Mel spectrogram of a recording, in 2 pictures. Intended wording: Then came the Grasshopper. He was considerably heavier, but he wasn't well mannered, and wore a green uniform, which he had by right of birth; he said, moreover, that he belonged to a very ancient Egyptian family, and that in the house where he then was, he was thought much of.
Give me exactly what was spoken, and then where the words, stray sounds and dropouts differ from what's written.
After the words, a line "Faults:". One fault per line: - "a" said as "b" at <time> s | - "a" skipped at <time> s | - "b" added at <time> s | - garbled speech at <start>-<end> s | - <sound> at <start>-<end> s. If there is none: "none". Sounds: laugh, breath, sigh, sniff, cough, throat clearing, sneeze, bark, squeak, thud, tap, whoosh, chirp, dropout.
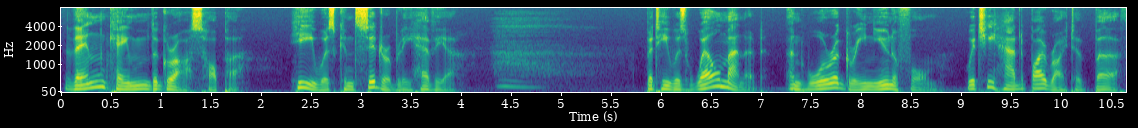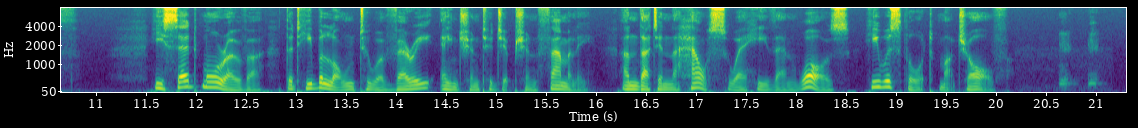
Then came the Grasshopper. He was considerably heavier, but he was well mannered, and wore a green uniform, which he had by right of birth; he said, moreover, that he belonged to a very ancient Egyptian family, and that in the house where he then was, he was thought much of.
Faults:
- sigh at 4.3-5.6 s
- "wasn't" said as "was" at 6.1 s
- throat clearing at 20.6-21.1 s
